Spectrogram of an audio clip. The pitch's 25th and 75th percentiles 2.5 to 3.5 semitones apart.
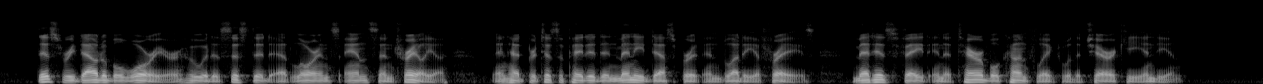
No: average, 4.1 semitones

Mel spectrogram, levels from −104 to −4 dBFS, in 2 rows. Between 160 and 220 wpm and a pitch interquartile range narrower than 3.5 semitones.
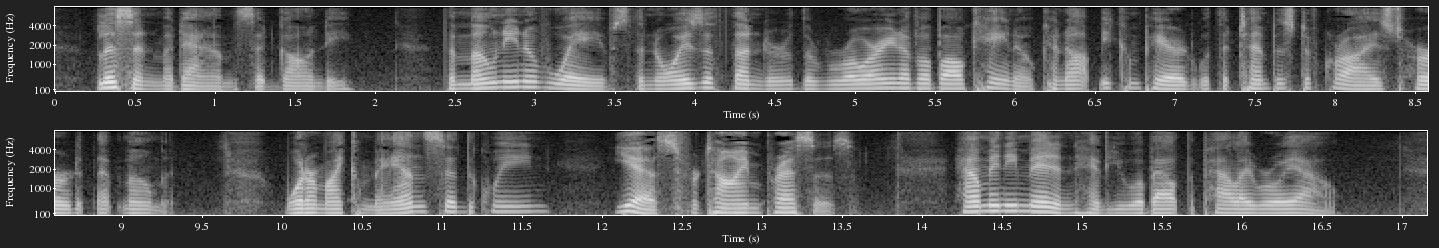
No: average, 170 wpm; average, 3.9 semitones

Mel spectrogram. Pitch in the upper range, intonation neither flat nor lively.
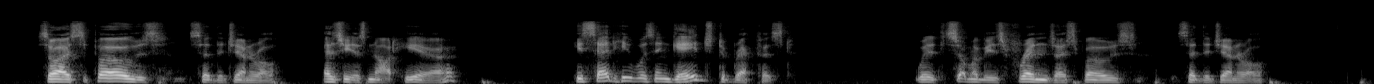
No: low, 115 Hz; average, 4.7 semitones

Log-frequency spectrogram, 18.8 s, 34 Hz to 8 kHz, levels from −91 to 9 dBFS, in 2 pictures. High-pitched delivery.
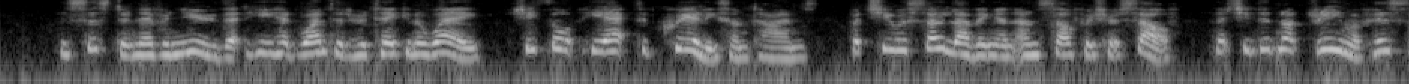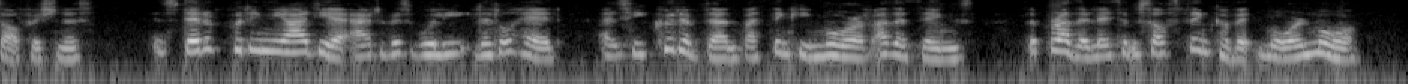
Yes: high, 240 Hz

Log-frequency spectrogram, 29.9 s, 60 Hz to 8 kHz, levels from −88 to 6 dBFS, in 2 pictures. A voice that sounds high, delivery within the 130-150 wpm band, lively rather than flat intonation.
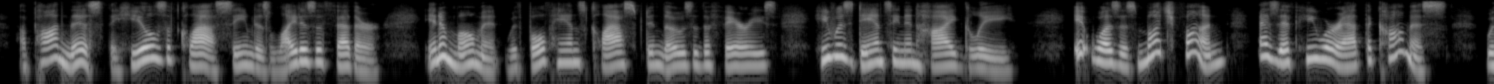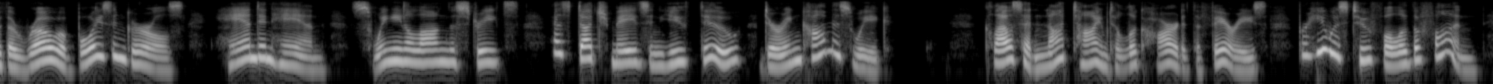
No: high, 200 Hz; average, 165 wpm; wide, 6.2 semitones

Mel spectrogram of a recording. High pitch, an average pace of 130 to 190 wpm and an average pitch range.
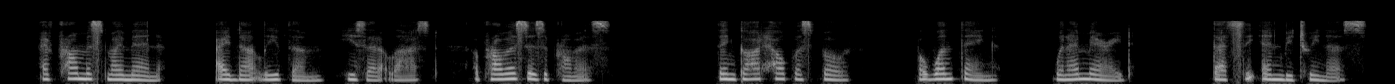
Yes: high, 225 Hz; average, 140 wpm; average, 3.0 semitones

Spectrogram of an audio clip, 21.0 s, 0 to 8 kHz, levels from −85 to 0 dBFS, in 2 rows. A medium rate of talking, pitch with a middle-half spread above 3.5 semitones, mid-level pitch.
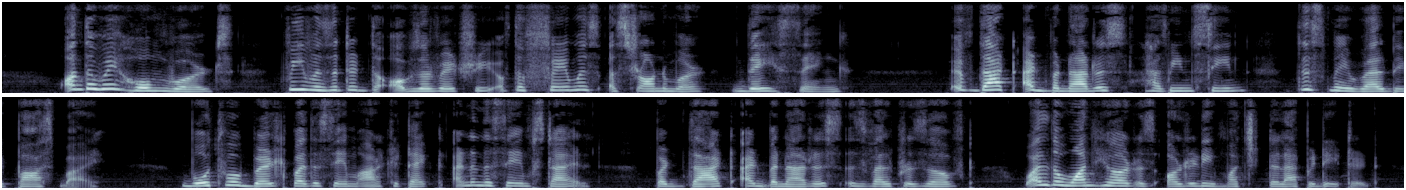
No: average, 155 wpm; average, 4.8 semitones; high, 215 Hz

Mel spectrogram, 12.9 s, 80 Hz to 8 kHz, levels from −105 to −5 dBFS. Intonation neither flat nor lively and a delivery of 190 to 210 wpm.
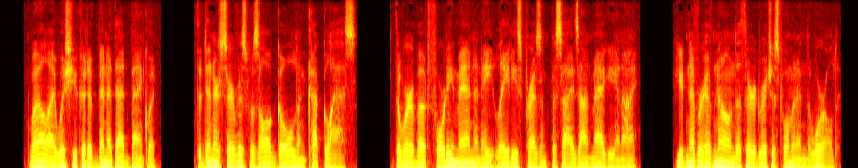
No: narrow, 2.2 semitones; fast, 205 wpm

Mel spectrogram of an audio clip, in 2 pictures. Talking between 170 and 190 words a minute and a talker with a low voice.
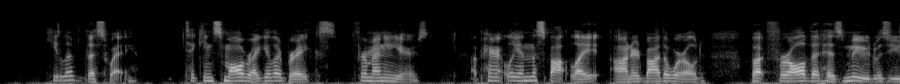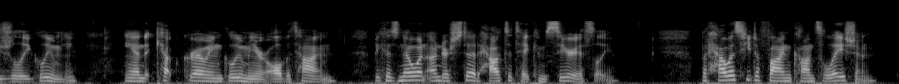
No: average, 175 wpm; medium, 150 Hz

